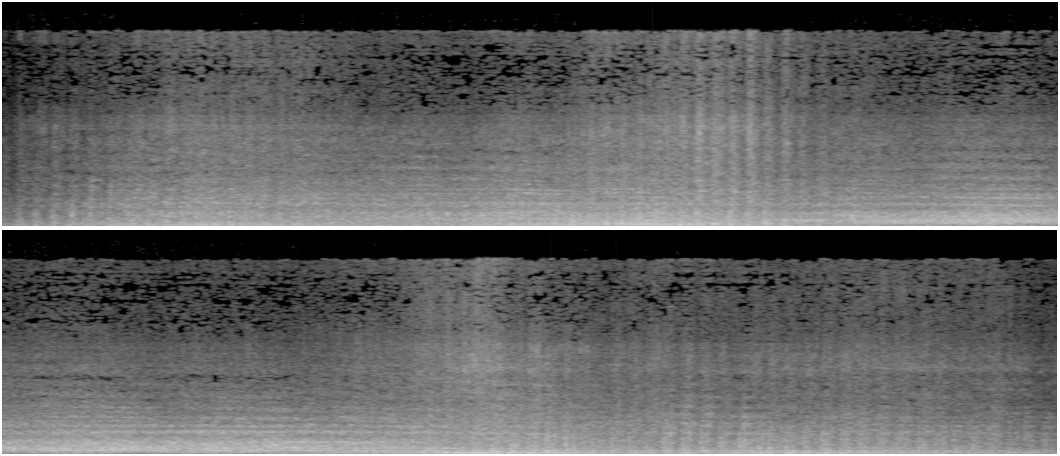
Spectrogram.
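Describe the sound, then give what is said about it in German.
Freight train wagons carrying tanks, howitzers and rocket launchers roll past in a steady, loud rumble with rhythmic clickety-clack from the wheels over the rails, continuing without a break. “Das sind Güterwaggons, auf denen Panzer, Haubitzen, Raketenwerfer und allerlei militärisches Gerät aus Zentralrussland und Sibirien”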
